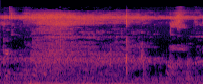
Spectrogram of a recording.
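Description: A motor vehicle passing on a nearby road: a low rumble that comes in about half a second in and fades away near the end, with one sharp click a little past the middle.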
